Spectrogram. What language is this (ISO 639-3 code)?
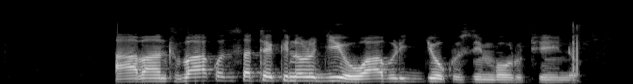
lug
